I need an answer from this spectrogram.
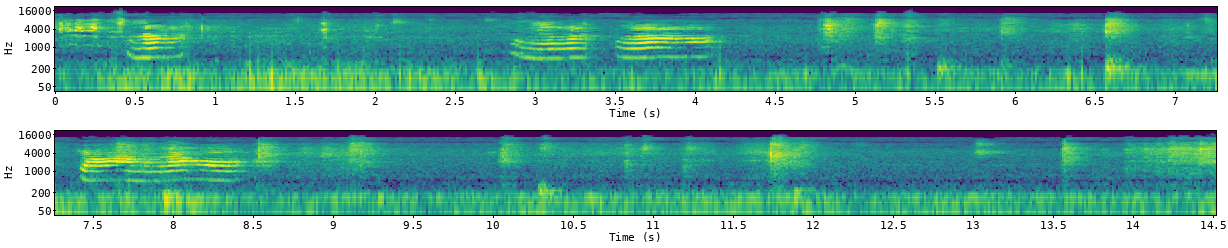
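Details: Pet cat meowing in three separate bursts: a quick falling mew, then a doubled wavering meow, then a longer quavering one, with clicks, rustles and faint voices between calls.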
